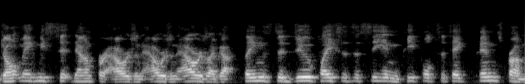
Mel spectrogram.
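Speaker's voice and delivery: plain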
